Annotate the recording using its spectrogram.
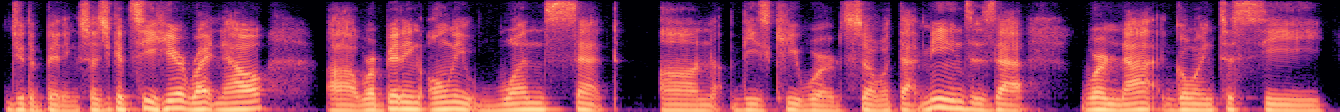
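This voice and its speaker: Speaking a little slowly in a mid-range, darkish voice with fairly even intonation, this agency founder and online marketing instructor leads a step-by-step screen-share lesson. His manner is conversational, peppered with quick check-ins such as "right?" and "okay?".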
